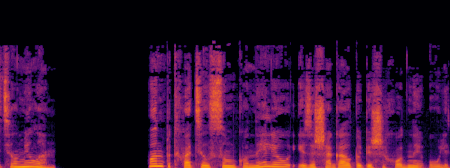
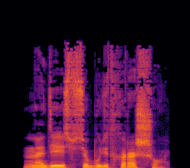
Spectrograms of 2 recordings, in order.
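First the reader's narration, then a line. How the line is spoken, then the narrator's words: Grumbling. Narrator (Russian): проворчал Милан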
